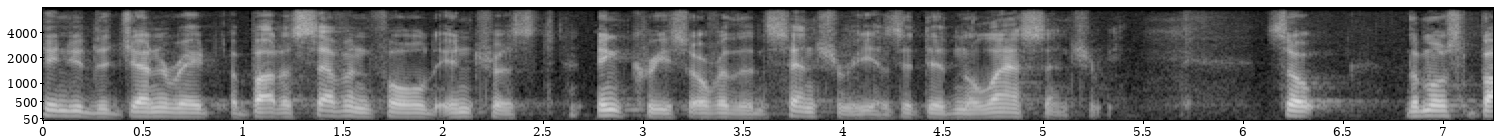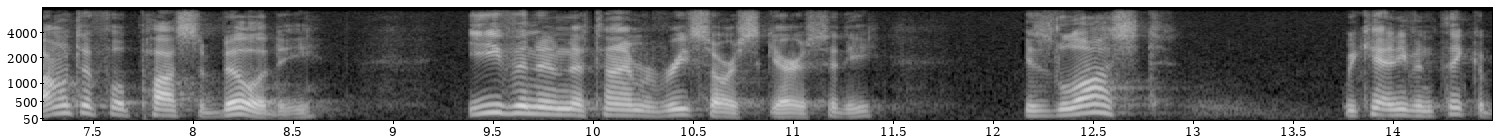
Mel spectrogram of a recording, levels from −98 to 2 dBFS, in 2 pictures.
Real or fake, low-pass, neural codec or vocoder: real; 7.2 kHz; none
